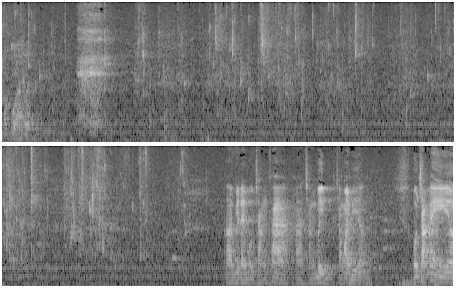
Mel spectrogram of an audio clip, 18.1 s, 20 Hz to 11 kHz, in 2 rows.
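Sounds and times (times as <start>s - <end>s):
water splashes: 0.0s - 13.3s
water sloshing and dripping: 0.0s - 14.9s.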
